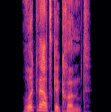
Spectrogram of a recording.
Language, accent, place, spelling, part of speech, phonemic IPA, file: German, Germany, Berlin, rückwärtsgekrümmt, adjective, /ˈʁʏkvɛʁt͡sɡəˌkʁʏmt/, De-rückwärtsgekrümmt.ogg
- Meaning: curved backwards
